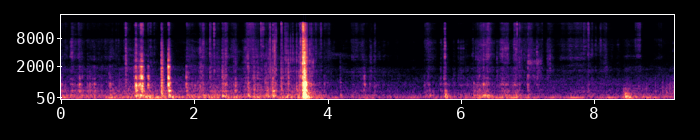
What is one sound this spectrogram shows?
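Plastic clicks and knocks as a trim tool pries at a dashboard.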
